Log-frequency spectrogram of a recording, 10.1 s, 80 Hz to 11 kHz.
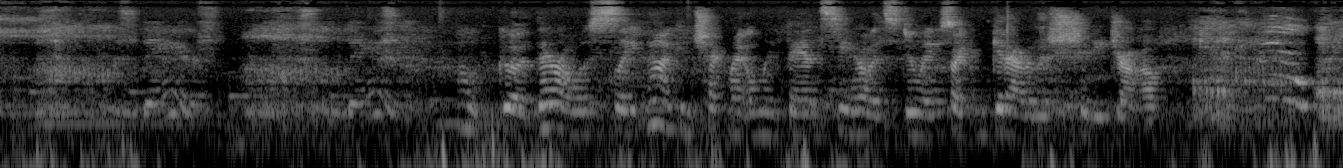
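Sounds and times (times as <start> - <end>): puppet voices from tv speaker: 8.9 - 10.0.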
